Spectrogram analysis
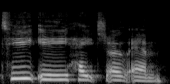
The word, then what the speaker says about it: Tehom: has a name, Teom. Is that how you pronounce it? Tehom.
